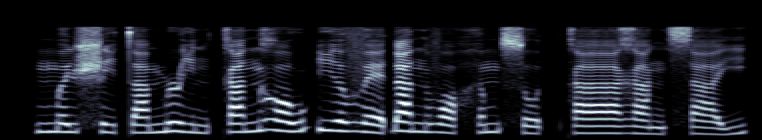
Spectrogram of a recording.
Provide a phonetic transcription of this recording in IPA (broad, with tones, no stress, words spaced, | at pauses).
mə˧j ʂi˨˩t̪a˧˥mɹi˨˩n ka˧˥nɣɔ˧˥wʔi˧ə̯ vɛ˨˩˦ɗa˧nvɔ˨˩˨hə˧m so˨˩t̚kaː˧ɣa˨˩ŋ sa˨˩˦j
